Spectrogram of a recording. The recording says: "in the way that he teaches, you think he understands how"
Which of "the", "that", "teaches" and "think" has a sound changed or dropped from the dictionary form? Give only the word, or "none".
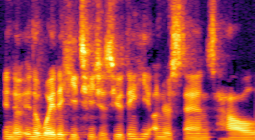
none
